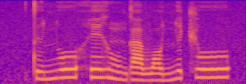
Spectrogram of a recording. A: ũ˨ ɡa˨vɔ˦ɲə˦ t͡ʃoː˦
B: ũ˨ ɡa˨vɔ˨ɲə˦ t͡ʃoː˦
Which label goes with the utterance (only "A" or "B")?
B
